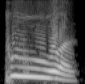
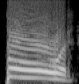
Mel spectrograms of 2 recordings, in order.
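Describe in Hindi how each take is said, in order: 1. स्वर 'oo' से 'uh' तक फिसलता है। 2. स्वर एक ही लंबी 'aw' ध्वनि है। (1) "इस तरह बोलते थे" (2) "उसी के अ, अंदाज में बोले तो ये है पोर"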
